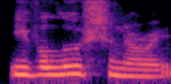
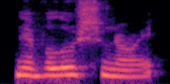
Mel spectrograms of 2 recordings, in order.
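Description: First: Said in the usual way. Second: Evolutionary with a linking N in front, "nevolutionary"; linked N. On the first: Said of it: "一个辅音加一个元音". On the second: Shown as a demonstration. Teacher demonstrates liaison, evolutionary begun with N. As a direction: glue an N onto the start of evolutionary. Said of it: "那同样一个辅音加一个元音".

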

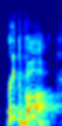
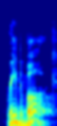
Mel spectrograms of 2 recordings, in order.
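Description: First: Higher, pressing refrain; emphatic refrain. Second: Said in the usual way. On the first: Acted. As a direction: drive the refrain home, higher. Refrain builds louder, higher.

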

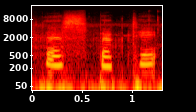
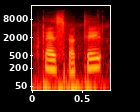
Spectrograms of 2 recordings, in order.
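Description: First: Higher, slow stretched-out wording; drawn-out question. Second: Said in the usual way. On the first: Pretend. Dead player asking to spectate, drawn-out question. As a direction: stretch "spectate" out in a playful lilt.

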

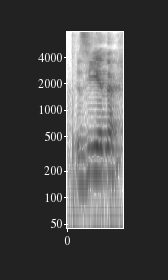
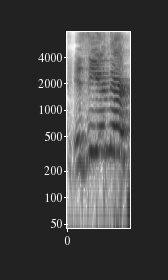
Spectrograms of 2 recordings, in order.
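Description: First: Said in the usual way. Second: High, very loud repeated question; yelled demand. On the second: Pretend. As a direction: scream the question at them. Repeats the question, now yelling.

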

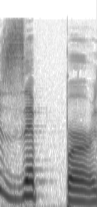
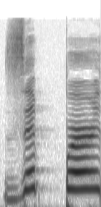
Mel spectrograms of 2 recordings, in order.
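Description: First: Zipper said low and softer, falling; word said falling. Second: Zipper said high, rising; word said rising. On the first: Teacher repeats zipper for children, low falling. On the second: Teacher models Zipper for children, high. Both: Shown as a demonstration. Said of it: "z, z".

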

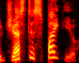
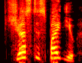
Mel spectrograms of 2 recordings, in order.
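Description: First: Said in the usual way. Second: Higher, punched "spite"; defiant emphasis on spite; emphatic repeat. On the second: Shown as a demonstration. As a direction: hit "spite" hard and high.

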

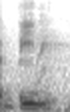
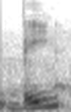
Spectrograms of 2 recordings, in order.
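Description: First: "been" shortened to "bin"; quick casual "been", like "bin"; Australian pronunciation. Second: Said in the usual way. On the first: Shown as a demonstration. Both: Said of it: "sería".

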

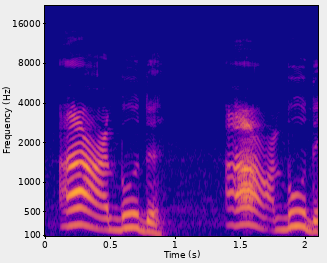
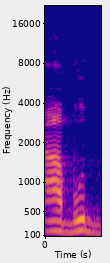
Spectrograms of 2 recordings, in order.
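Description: First: Higher আবুদ with squeezed ayn before b; throaty, held first syllable in আবুদ; correct pressed ayn. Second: আবুদ with a plain open a; ordinary vowel starting আবুদ; mispronounced without ayn. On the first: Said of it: "এভাবে চাপ দিয়ে উচ্চারণ করবেন". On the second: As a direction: say আবুদ with no throat catch. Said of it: "আইনের উচ্চারণ বাদ দিয়ে ফেলে". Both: Shown as a demonstration.

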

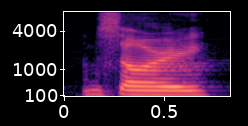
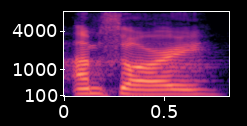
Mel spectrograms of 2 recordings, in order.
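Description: First: Mock half-hearted kid apology; kid's empty sorry. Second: Said in the usual way. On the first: Pastor mimics his kids' careless sorry, half-hearted. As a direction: toss off a hollow sorry like a child. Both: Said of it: "like my kids do".

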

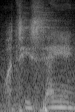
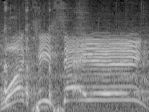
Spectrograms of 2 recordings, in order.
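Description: First: Soft, puzzled aside; hushed question. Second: High, drawn-out holler; insistent shout. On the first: Retelling asking a stranger at the airport, hushed. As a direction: ask discreetly under the noise, softly. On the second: Retelling demanding a translation from a stranger, slow shouting. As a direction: stretch every word into a loud demand. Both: Retold or imitated.

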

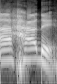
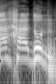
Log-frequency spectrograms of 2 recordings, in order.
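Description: First: আহাদে cut to "ahad" with a short bouncing d; qalqalah on d. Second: আহাদুন with the "dun" ending fully sounded; full unpaused form. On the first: Teacher showing qalqalah on dal, bounced final d. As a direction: stop on আহাদে, letting the d echo briefly. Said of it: "কলকলা হবে". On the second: Teacher showing what is not said at waqf, full -dun ending. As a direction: say আহাদুন through to its nasal n. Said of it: "আমরা আহাদুন কিন্তু বলি না". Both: Shown as a demonstration.

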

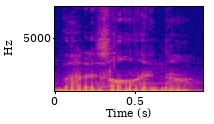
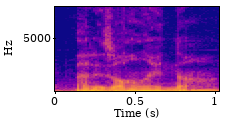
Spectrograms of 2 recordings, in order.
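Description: First: Soft breathy whisper. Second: Said in the usual way. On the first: Shown as a demonstration. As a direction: whisper it like a secret. Repeated line said again whispered.

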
